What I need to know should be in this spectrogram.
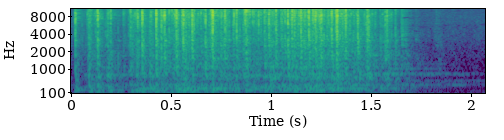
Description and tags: Typing on keyboard
random, taps, thumps, hits, scrapes, brush, objects, variable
